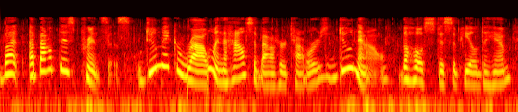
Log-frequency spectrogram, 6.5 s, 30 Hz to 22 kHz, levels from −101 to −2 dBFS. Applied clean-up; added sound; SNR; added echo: none; Stream; 18 dB; none.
